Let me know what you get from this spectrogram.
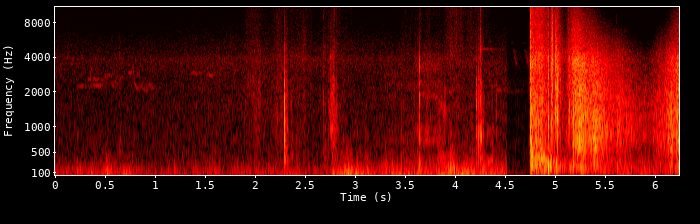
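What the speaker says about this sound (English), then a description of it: "first up we're going with the top dollar load, the Black Cloud 3-inch 4-shot, 40 yards out of the Patternmaster long range in the Franchi AFFINITY 3" A Franchi Affinity 3 shotgun with a Patternmaster long range choke fires a Black Cloud 3-inch 4-shot load outdoors, one sharp, loud blast late in the clip. A few faint pops and footsteps come before it.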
